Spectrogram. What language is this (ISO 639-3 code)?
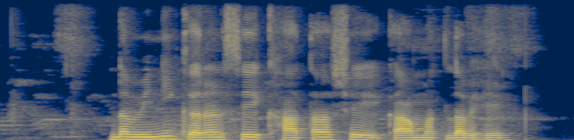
hne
